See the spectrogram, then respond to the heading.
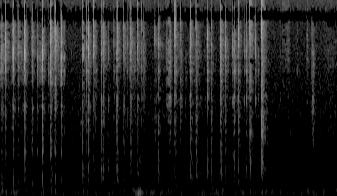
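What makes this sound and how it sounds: A long, hollow, transparent hard plastic case, held horizontally, is tapped and scratched with long fingernails. Quick, sharp, bright clicks come in an uneven run with a soft scratchy hiss between them, each tap dying almost at once. The taps thin out toward the end, leaving faint scraping.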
